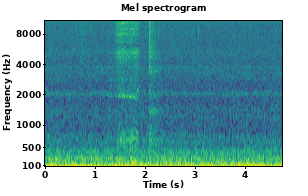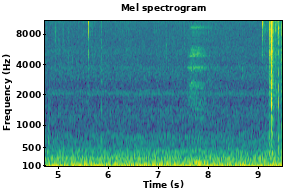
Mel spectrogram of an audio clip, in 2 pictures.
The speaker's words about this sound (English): I should just turn off my engine. This is wasting a lot of gas.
